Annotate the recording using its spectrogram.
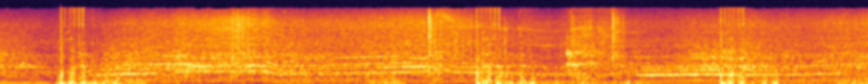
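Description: Tyres screech through tight corners.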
